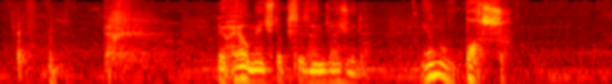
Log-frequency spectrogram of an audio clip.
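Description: A young man speaks softly and earnestly up close.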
